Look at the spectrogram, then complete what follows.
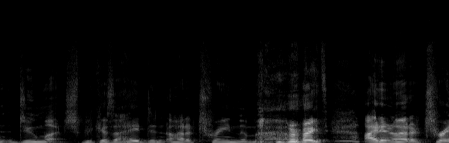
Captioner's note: laughs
